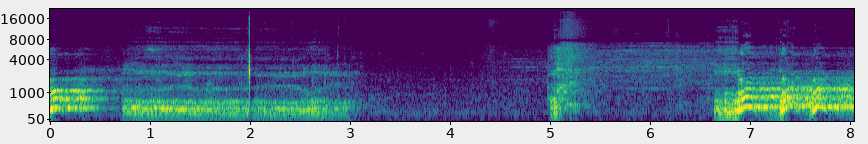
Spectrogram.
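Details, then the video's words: Brownie, a house dog said to bark at everything, gives a drawn-out rough growling bark, then falls mostly quiet, and ends with a fresh run of sharp barks. Indoor room noise sits underneath. "Brownie Dog Barking"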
